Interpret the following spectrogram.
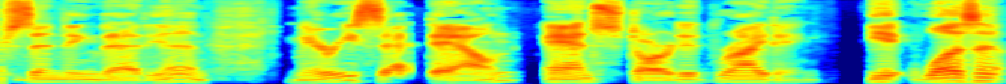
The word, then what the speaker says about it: Tao: quote of the day Dow is spelled Tao thank you for that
